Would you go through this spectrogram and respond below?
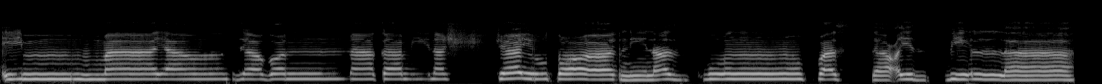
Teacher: Yang zaghu ditebalkan, kemudian ada juga nazghu, nah itu juga tebal.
